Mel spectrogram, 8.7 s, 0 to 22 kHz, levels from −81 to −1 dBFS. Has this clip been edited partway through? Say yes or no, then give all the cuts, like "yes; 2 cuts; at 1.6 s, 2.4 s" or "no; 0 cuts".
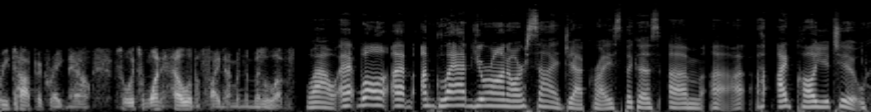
no; 0 cuts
